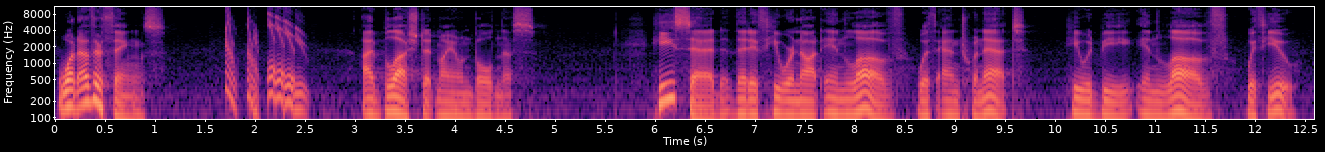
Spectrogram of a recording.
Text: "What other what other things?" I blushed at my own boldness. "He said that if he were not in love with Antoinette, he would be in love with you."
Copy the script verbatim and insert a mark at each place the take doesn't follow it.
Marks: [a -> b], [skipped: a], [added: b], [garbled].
"What other [skipped: what other] things?" I blushed at my own boldness. "He said that if he were not in love with Antoinette, he would be in love with you."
